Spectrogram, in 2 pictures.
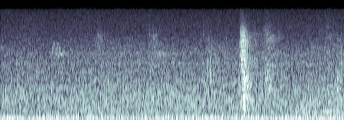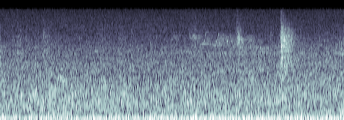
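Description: Steady outdoor background noise with a low hum underneath, broken by one short sharp click about two and a half seconds in and a fainter click near the end.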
